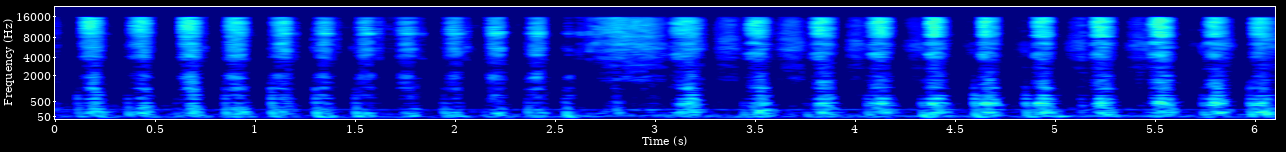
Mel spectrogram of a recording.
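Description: Faint scratching of a dark graphite pencil on drawing paper in quick, short, lifted strokes, about five a second, with one longer stroke near the middle.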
